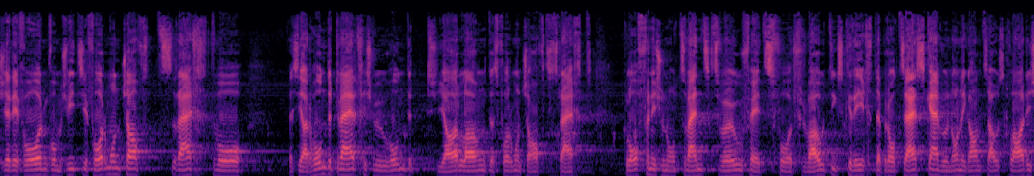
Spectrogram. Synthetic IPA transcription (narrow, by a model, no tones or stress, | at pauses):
ɪʃəɾɛfɔɾmfɔmʃʋiːt͡səfɔːɾmontt͡ʃɑft͡sræχtʋɔ | əsjɑːɾɦʊnd̪ətʋæɾχɪʃʋɵwhʊnd̪ətjɑːɾlɑŋd̥ɑsfɔːɾmont͡ʃɑft͡sræχt̪ | klɔfənɪʃʊnot͡svænt͡sk̚t͡sʋœwfhɛtsfɔɾfəɾʋɑlt̪ɪkskɾɪχtəpɾɔt͡sæskæːʋœwnɔnɪɡ̥ɑnt͡sɑwskʰlˠɑːɾɪʃ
